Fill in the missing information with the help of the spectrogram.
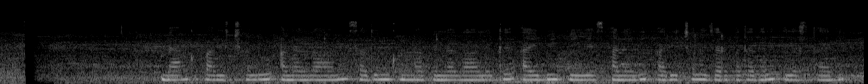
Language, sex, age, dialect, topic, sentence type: Telugu, male, 18-24, Southern, banking, statement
